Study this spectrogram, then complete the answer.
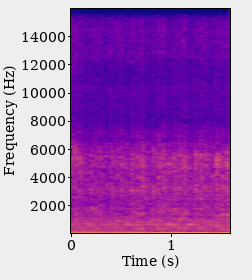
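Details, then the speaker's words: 1951 Ferguson tractor after thermostat housing replacement, linkage tightened, hand throttle at lowest idle (any lower starts to stall): deep, steady low thump, even beat, no misses or knocks; smooth healthy idle, no leaks. "And that's it, absolute idle. Very nice. It can go a little bit further, but it starts to stall."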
